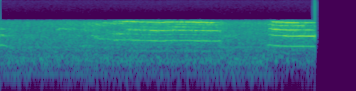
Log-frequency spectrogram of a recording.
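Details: Hungry cats in a crowd: one long, steady, tonal meow held for about a second, then a brief pause and a sharper, louder meow that ends abruptly.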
